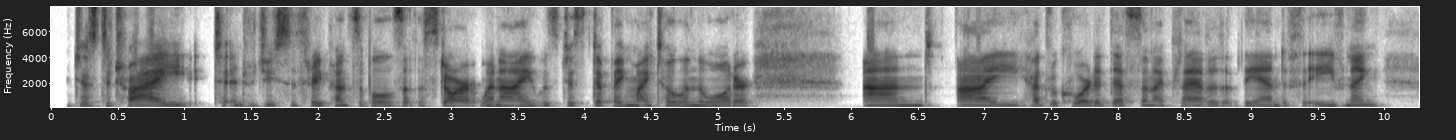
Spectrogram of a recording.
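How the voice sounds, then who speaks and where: A woman speaks at a moderate pace in a very deep, low voice with monotone, flat intonation over a quiet background. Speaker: author and bodywork practitioner. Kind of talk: casual chat.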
